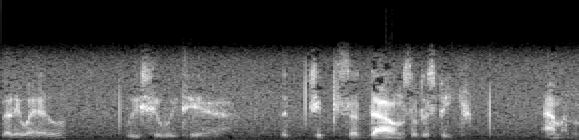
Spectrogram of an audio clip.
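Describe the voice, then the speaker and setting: Pompous deep-voiced fat crime boss. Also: male voice, a little slow. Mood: commanding, smooth. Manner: florid, grandiose, mock-courteous speech. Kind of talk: old-time radio drama acting. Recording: dull, hissy old radio recording.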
